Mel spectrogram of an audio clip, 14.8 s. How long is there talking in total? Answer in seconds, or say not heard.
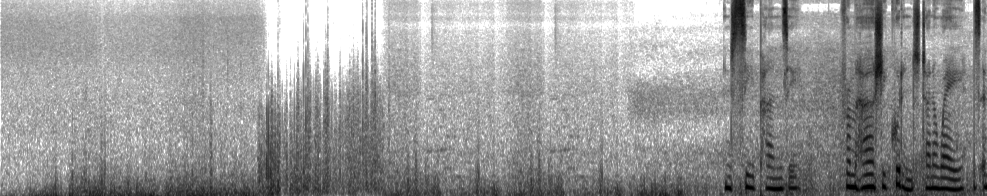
4 s.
